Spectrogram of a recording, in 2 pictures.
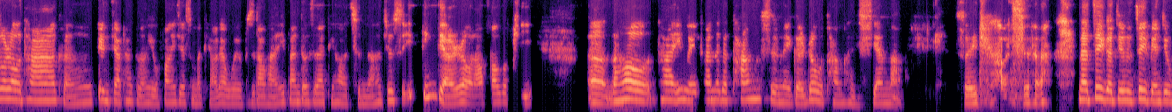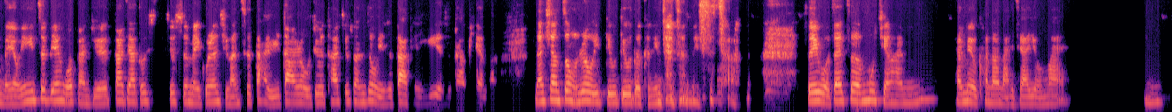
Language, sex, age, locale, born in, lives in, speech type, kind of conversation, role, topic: Chinese, female, 35-39, zh-TW, China, United States, conversation, unstructured, none, 你最喜欢的家常菜是什么？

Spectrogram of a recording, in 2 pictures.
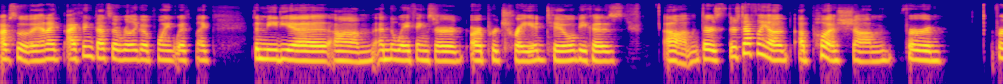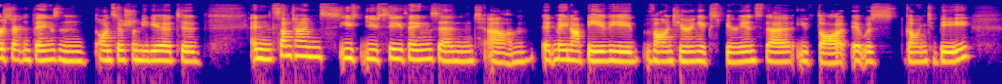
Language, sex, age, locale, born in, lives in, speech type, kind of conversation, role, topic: English, female, 25-29, en-US, United States, United States, conversation, podcast, guest, What motivates people to volunteer, and how does it shape their lives and communities?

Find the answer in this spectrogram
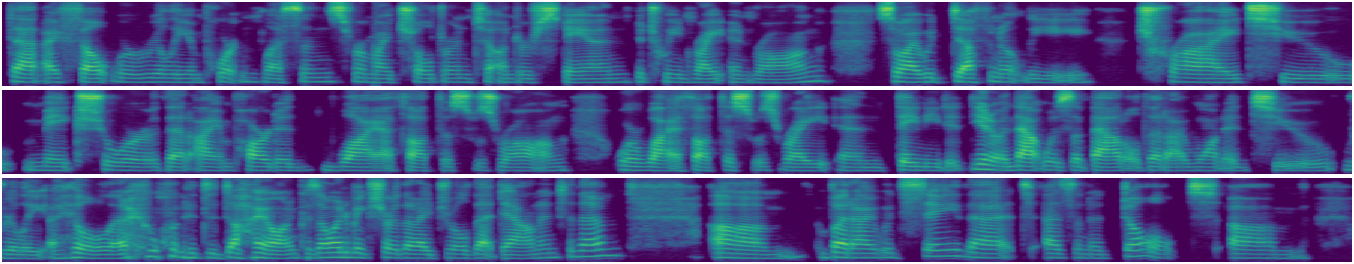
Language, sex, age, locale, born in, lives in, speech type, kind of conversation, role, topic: English, female, 50-54, en-US, United States, United States, conversation, unstructured, none, How do you decide what is right or wrong?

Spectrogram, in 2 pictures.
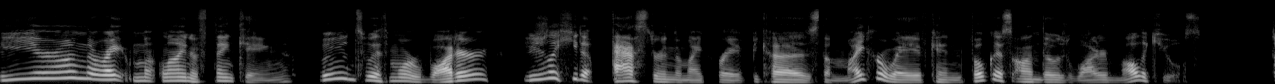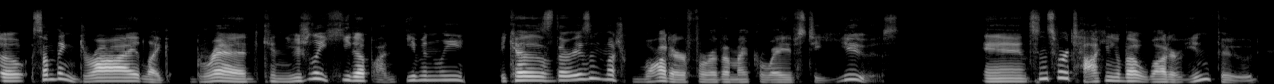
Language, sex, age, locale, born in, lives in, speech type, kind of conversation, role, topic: English, male, 25-29, en-CA, Canada, United States, read, expert-assistant, expert, How does a microwave heat up food?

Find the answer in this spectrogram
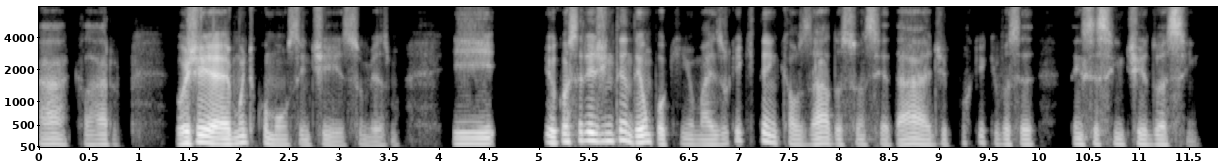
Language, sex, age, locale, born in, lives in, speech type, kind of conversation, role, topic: Portuguese, male, 30-34, pt-BR, Brazil, Portugal, conversation, advice, advisor, Como posso controlar a ansiedade ao visitar lugares desconhecidos?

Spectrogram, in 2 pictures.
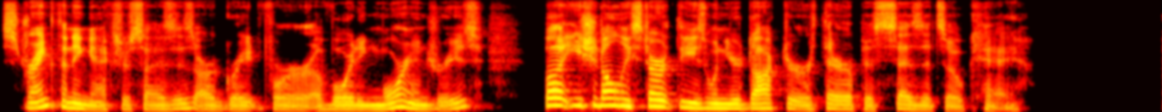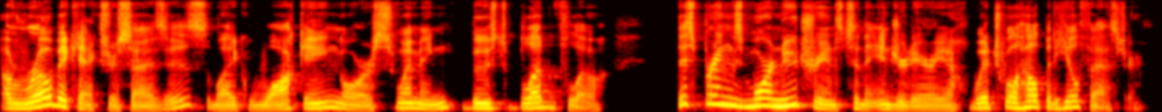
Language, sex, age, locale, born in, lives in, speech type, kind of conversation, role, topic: English, male, 35-39, en-US, United States, United States, read, expert-assistant, expert, How does the human body heal after injury?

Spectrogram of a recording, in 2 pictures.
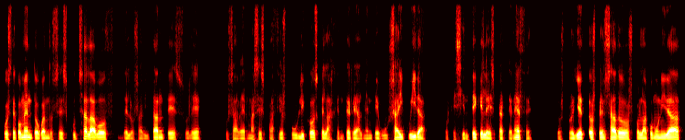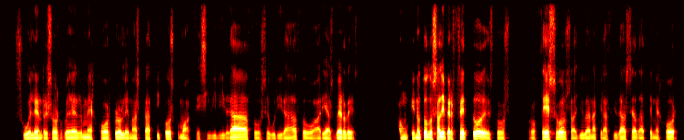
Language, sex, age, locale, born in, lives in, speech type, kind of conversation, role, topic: Spanish, male, 45-49, es-ES, Spain, Italy, read, expert-assistant, expert, ¿Qué importancia tiene la arquitectura en la vida de las ciudades?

